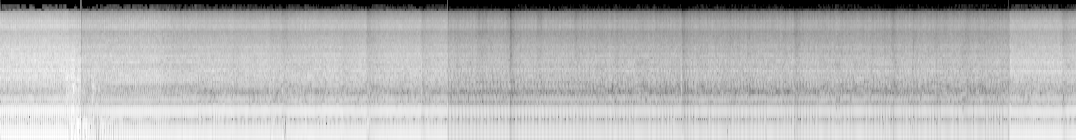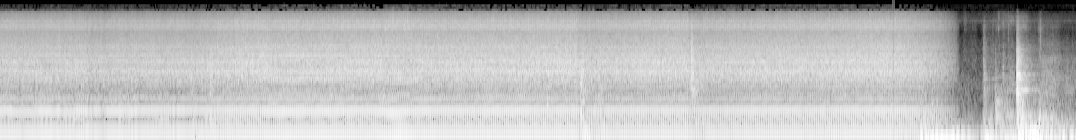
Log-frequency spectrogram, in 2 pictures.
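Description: Small petrol engine of a log splitter running steadily throughout. Its level drops a little about a second in and again near seven seconds, then picks up around fifteen seconds.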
